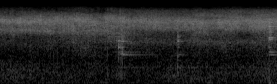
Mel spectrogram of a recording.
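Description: Chilies, spring onion and tomato sizzle steadily in a hot pan, a dense even hiss of frying throughout with a few faint clinks of stirring, no voices.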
